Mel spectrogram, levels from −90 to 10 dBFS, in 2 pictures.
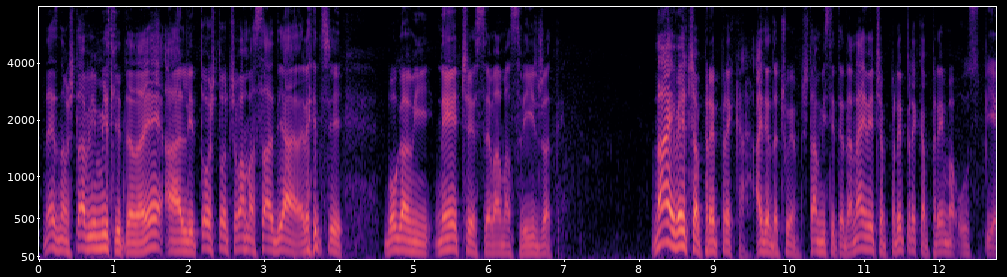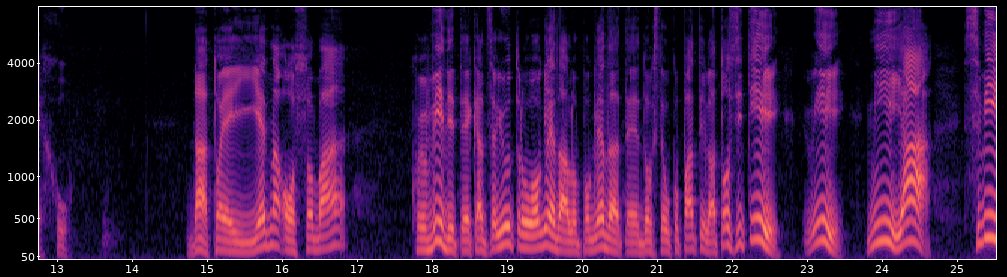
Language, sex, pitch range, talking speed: Croatian, male, 115-155 Hz, 130 wpm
